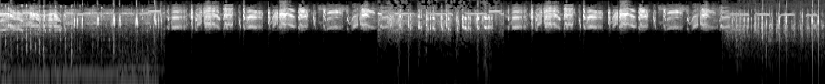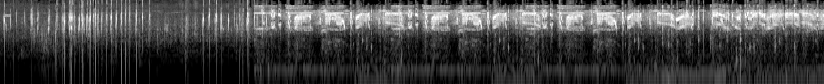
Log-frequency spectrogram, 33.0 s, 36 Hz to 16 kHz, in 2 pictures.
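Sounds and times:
rapid fluttering clicking: 0:00.0 - 0:03.3, 0:14.5 - 0:32.9
swiftlet chirps and twitters: 0:00.0 - 0:03.3, 0:07.5 - 0:10.2, 0:14.4 - 0:32.9.

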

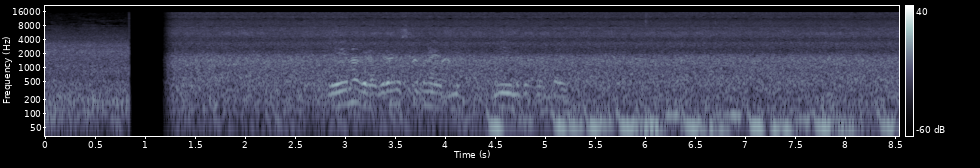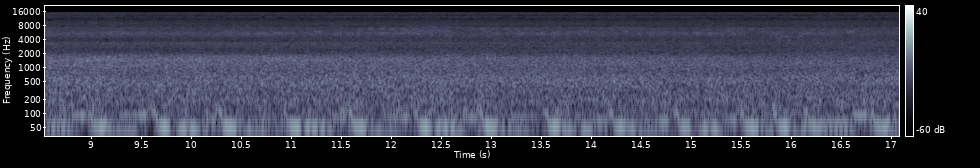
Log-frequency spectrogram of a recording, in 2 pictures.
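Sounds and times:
river rushing: 0:00.3 - 0:17.0
wind buffeting microphone: 0:05.2 - 0:17.0.

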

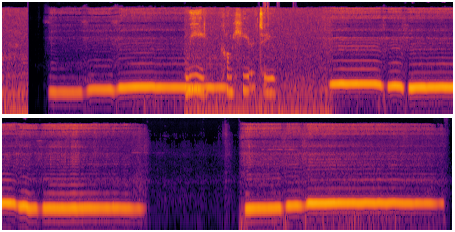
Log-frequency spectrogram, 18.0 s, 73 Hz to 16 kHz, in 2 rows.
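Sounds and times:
person humming slow tune: 0:00.9 - 0:05.5, 0:06.5 - 0:12.0, 0:13.8 - 0:18.0.

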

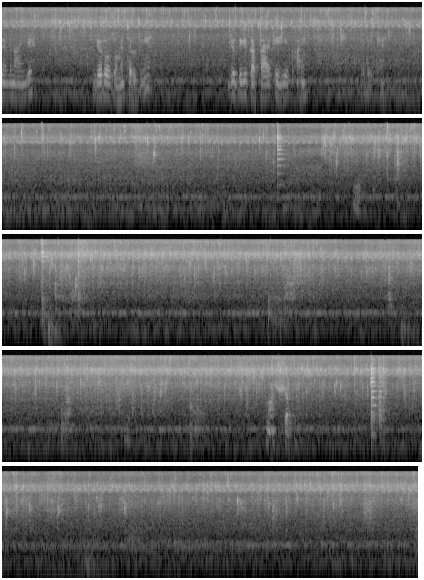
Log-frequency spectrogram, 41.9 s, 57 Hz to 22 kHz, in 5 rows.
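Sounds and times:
deep-frying sizzle in oil: 0:00.0 - 0:41.9
metal spoon clinking on pan: 0:13.9 - 0:14.2, 0:32.6 - 0:32.9.

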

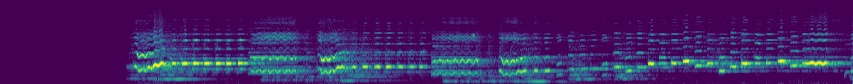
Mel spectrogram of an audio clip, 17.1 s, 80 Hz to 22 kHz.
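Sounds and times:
orchestral accompaniment: 0:02.6 - 0:14.9
operatic soprano singing: 0:02.6 - 0:17.0.

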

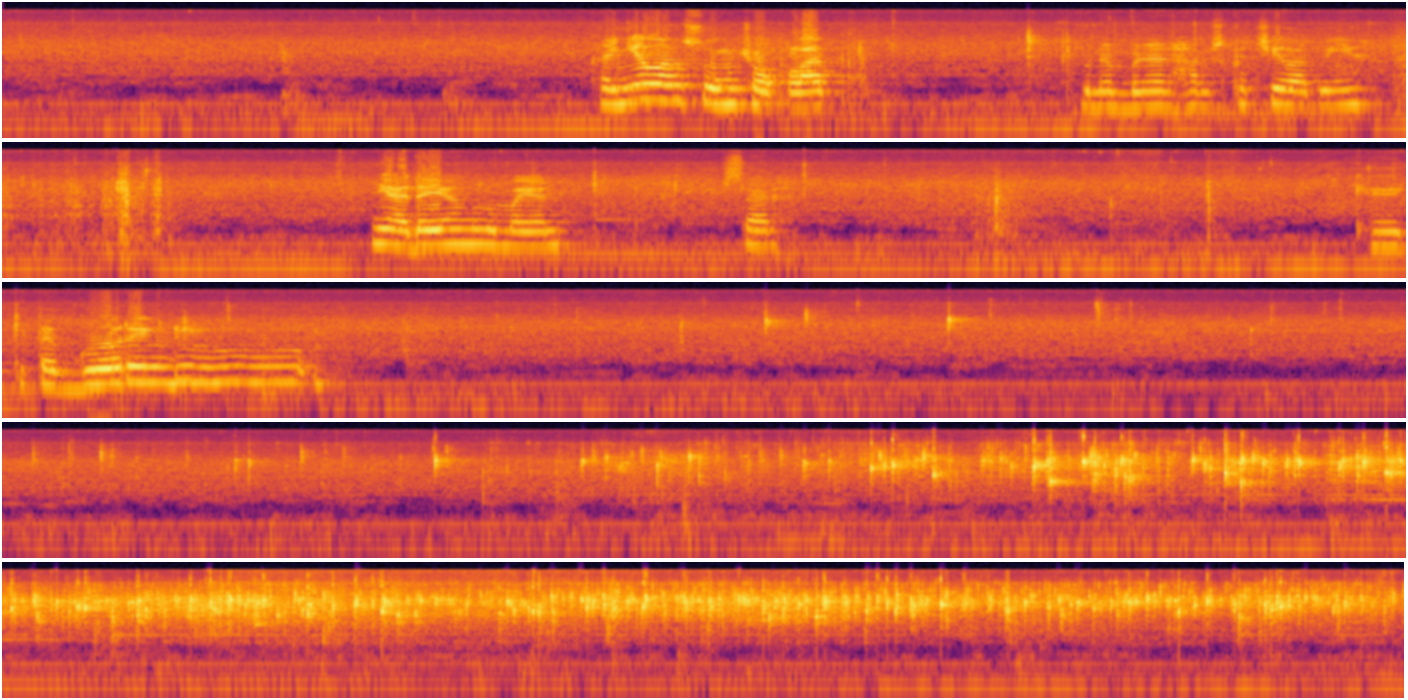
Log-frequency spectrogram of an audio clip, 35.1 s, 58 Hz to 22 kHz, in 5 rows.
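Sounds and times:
fish frying in oil: 0:00.0 - 0:35.0
metal spatula stirring in wok: 0:24.5 - 0:32.2.

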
